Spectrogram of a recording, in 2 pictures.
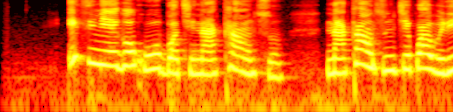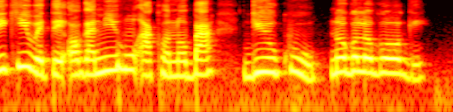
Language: Igbo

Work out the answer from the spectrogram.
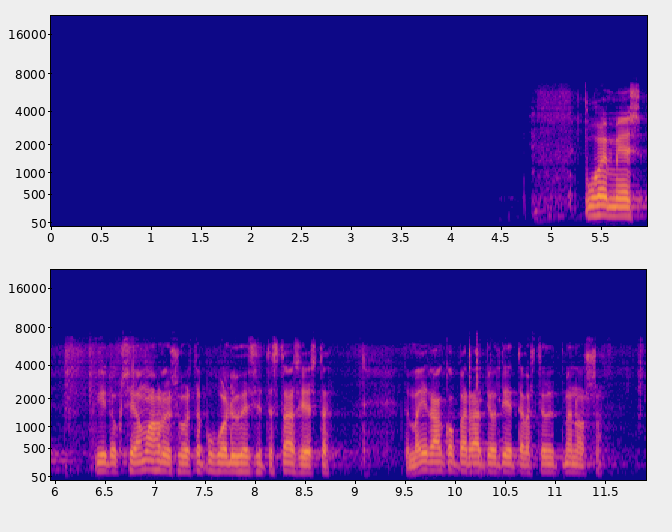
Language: Finnish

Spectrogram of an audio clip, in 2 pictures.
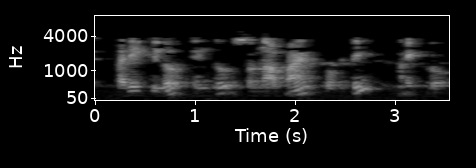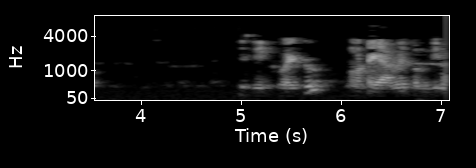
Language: Telugu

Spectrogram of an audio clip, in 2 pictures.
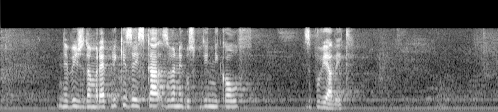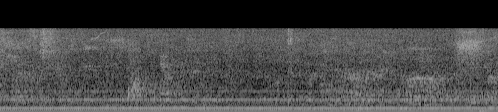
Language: Bulgarian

